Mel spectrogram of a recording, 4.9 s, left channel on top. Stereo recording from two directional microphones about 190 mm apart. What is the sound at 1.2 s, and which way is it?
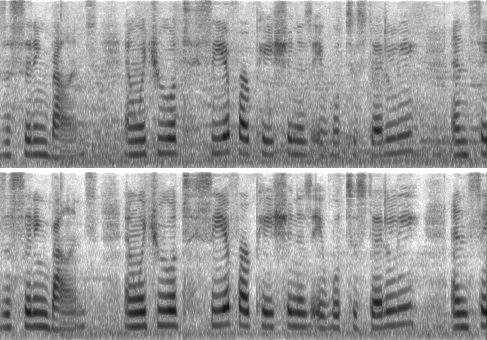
A woman's voice, 25° right (ahead or behind).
